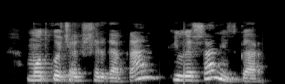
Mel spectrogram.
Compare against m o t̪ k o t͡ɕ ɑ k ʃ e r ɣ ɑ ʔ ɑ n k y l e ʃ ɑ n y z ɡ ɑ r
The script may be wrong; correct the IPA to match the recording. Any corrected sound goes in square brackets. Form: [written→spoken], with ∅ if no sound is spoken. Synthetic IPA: m o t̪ k o t͡ɕ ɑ k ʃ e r ɣ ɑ [ʔ→k] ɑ n k y l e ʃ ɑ n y z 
